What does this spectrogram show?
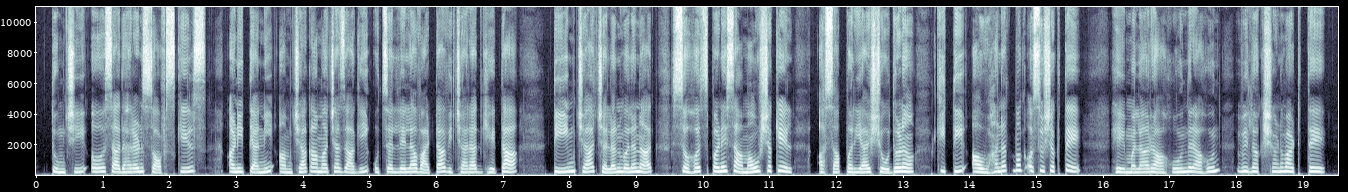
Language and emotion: Marathi, fearful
